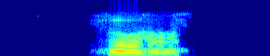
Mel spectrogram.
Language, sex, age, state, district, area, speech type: Santali, male, 18-30, Jharkhand, East Singhbhum, rural, conversation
